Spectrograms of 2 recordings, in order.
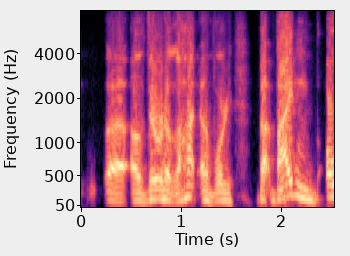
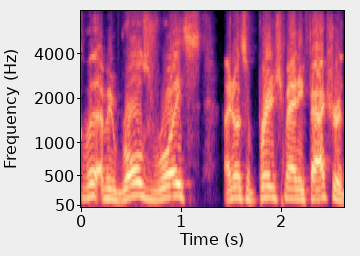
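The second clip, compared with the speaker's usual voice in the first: ordinary talk, nothing marked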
